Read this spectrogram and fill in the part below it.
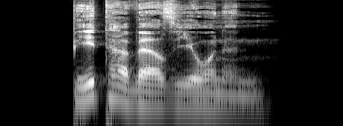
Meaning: plural of Beta-Version
- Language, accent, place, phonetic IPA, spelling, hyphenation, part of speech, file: German, Germany, Berlin, [ˈbetavɛɐ̯ˈzi̯oːnən], Beta-Versionen, Be‧ta-‧Ver‧si‧o‧nen, noun, De-Beta-Versionen.ogg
